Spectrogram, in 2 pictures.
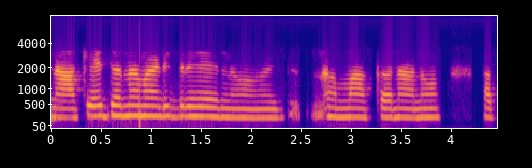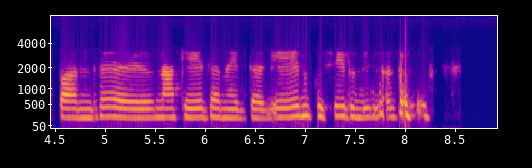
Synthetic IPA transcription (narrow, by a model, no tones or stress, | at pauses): naːkeːd͡ʒɐnɐmaːɽid̪ɾenu | ɐmːɐːkːɐnaːnuɐpːaɐnd̪ɾe̞naːkeːd͡ʒɐnɐid̪ːaːɡeeːnukʰuʂiːɾud̪ilːɐd̪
